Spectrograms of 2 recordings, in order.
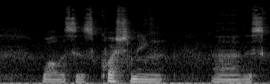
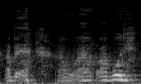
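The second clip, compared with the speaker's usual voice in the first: higher and louder, stammering in panic; stutter, rising to a scared cry; terrified stammer; 8 semitones higher, 5 dB louder, faster than usual. Acted. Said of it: "begins to stammer a bit".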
